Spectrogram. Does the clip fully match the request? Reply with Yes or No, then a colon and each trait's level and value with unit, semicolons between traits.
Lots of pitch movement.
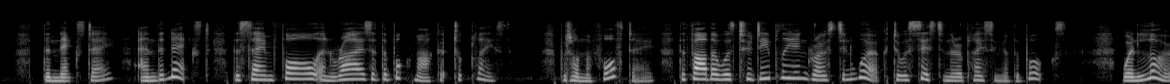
Yes: wide, 5.9 semitones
